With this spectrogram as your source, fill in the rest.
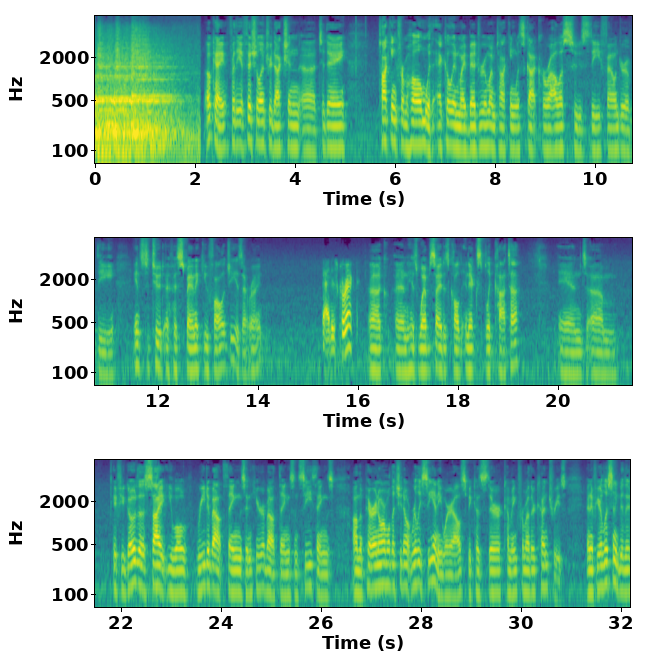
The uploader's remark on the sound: We recorded this show as a phone call on August 8th.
